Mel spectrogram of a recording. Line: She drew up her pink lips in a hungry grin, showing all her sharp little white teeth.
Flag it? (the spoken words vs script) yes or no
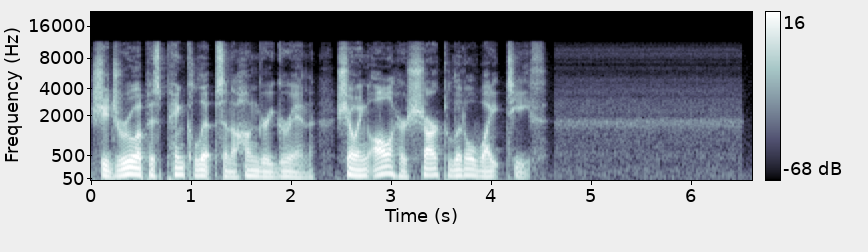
yes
